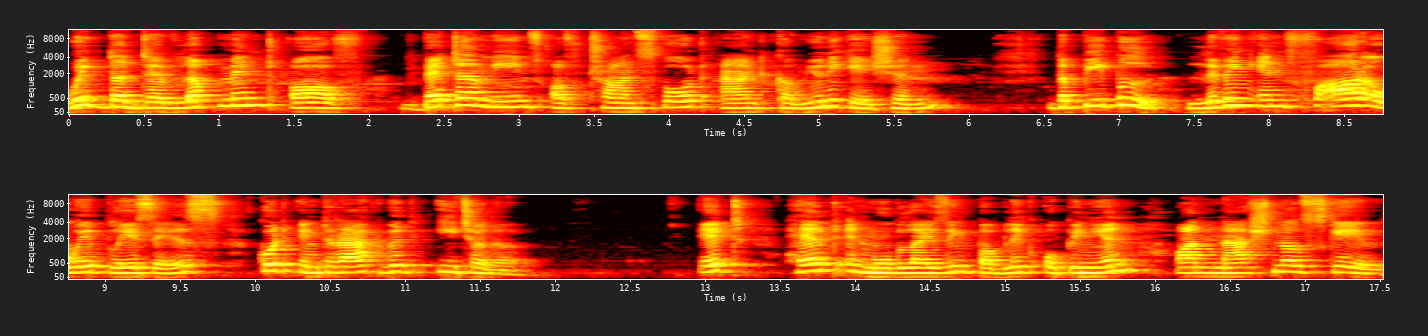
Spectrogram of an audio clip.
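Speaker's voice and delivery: slow, deliberate, phrase-by-phrase dictating delivery. Dictating a chapter question's answer so listeners can write it down, in slow dictation. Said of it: "I'm speaking it slowly so that you can write it carefully".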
